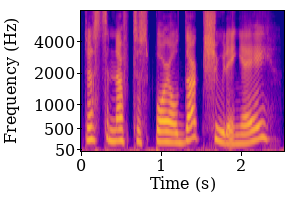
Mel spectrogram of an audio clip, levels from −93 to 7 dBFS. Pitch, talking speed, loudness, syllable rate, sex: 230 Hz, 165 wpm, -15 LUFS, 3.9 syllables/s, female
